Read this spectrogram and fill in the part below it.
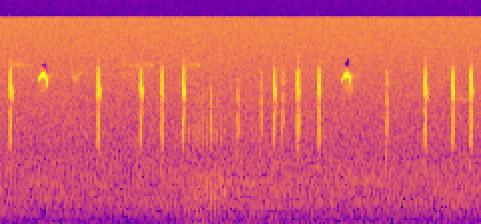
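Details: A pair of black-headed stonechats feeding chicks in the nest gives sharp, hard ticking notes, two or three a second, with a couple of brief high chirps; the chicks fledged three days later into dense grass.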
